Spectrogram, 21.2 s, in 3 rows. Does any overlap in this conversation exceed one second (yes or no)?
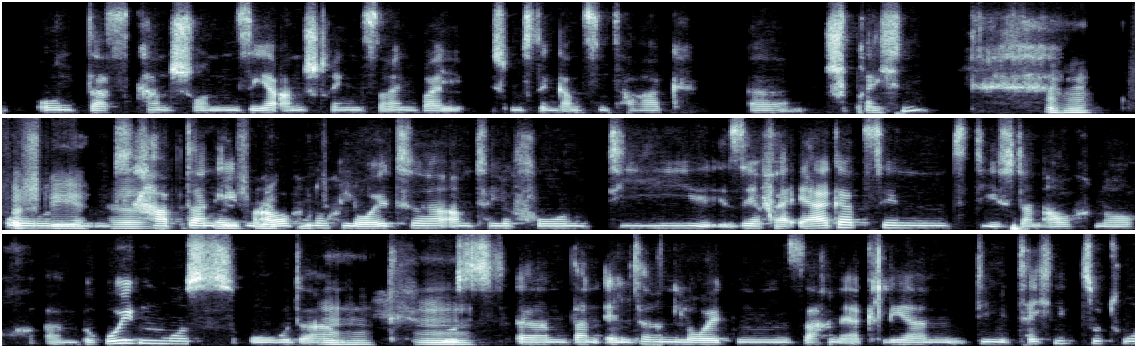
yes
